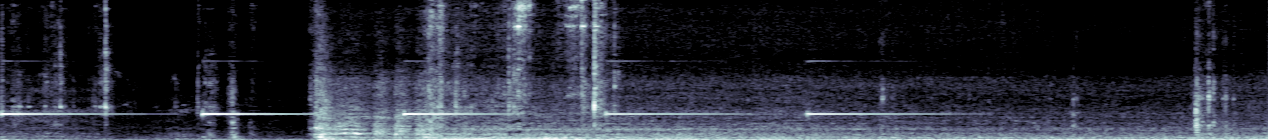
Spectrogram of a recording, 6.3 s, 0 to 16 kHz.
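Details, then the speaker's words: VW Golf Mk5 A/C-heater blower after repair, on speeds four and three: steady even fan rush with low rumble, no rattles or scraping; the earlier strange noise is gone, blower running normally. "so it's on four it's on three so no noise at all happy with that"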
